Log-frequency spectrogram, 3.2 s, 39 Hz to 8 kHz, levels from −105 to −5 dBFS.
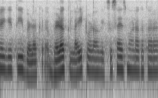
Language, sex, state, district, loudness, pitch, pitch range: Kannada, female, Karnataka, Belgaum, -32 LUFS, 170 Hz, 160-180 Hz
